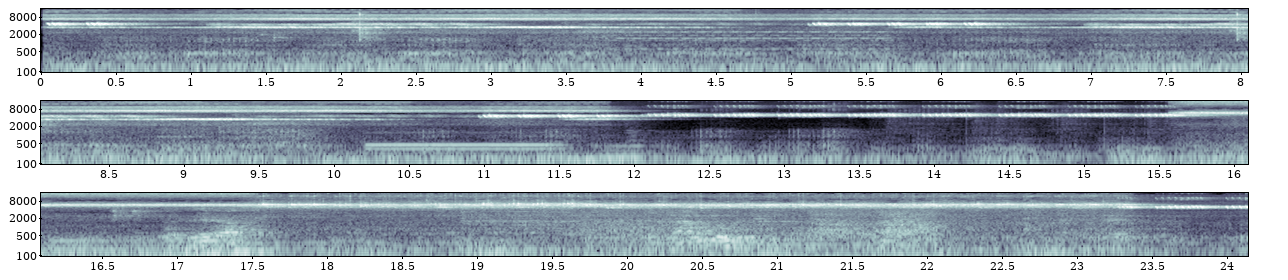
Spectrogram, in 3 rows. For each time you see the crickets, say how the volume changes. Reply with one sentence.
The crickets can be heard from 0.0 to 24.1 s, at a steady volume.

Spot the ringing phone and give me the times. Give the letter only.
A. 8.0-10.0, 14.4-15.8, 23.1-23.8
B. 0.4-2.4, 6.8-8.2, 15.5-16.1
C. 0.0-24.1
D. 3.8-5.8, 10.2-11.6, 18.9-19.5
D.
